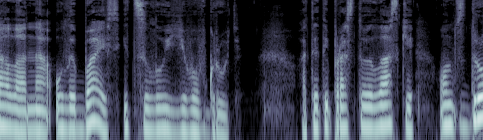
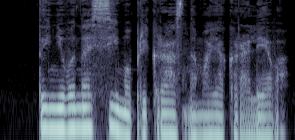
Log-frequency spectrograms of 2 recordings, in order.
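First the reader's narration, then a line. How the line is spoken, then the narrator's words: Hoarse whisper. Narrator (Russian): хрипло прошептал в ответ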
